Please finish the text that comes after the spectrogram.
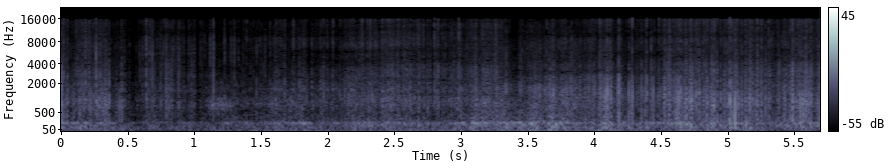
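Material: Foam.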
